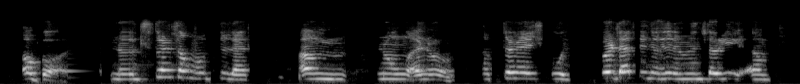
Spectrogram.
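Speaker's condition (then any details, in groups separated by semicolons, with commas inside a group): Cerebral palsy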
